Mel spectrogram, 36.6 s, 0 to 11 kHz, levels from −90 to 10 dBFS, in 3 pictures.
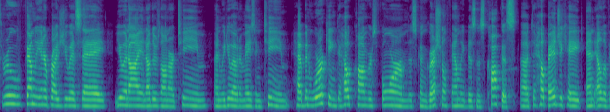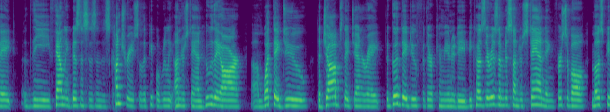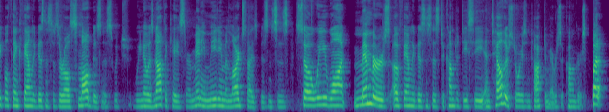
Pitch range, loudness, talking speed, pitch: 180-210 Hz, -20 LUFS, 195 wpm, 190 Hz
